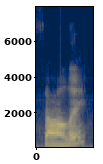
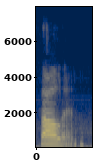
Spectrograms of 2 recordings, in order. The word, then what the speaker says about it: sale: Salir, which means to leave, ends up being salgo, sales, sale, salimos, salís, and salen. You do not pronounce the LA usted form as sale. It's sale. You have to stress the A.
